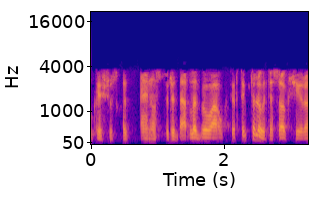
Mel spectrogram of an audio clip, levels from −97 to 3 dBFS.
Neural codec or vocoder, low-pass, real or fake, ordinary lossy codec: none; 5.4 kHz; real; MP3, 24 kbps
